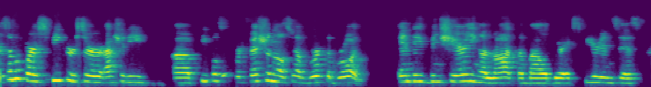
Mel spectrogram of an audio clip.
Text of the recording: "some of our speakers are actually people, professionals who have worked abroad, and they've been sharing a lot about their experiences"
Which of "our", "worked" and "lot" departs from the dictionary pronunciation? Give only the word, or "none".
none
